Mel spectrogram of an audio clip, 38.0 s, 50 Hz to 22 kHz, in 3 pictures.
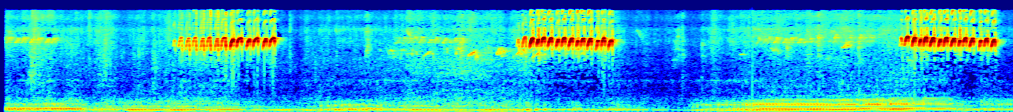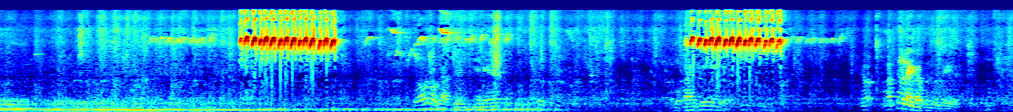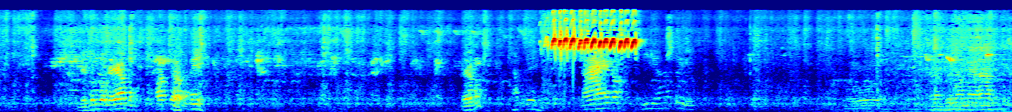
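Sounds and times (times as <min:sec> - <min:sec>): steady low hum: 0:00.1 - 0:19.8
bird calling rapid high notes: 0:02.1 - 0:03.6, 0:06.2 - 0:07.8, 0:11.2 - 0:12.6, 0:15.6 - 0:16.9, 0:21.2 - 0:22.5, 0:32.1 - 0:33.4.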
